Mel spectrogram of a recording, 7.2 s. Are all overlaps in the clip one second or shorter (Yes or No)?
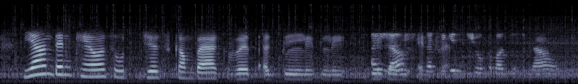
No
